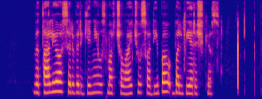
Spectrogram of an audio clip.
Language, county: Lithuanian, Alytus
